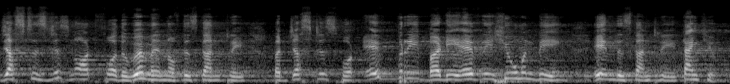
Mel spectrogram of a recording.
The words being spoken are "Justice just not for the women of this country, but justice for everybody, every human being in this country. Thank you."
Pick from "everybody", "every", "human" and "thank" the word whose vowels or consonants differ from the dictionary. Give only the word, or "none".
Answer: thank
